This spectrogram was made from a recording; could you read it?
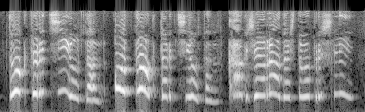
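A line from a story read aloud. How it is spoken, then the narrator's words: Ecstatic exclamation. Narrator (Russian): воскликнула Поллианна, и в голосе ее звучал такой восторг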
